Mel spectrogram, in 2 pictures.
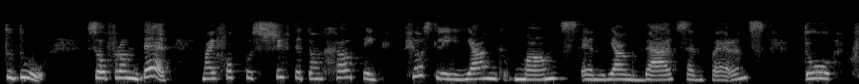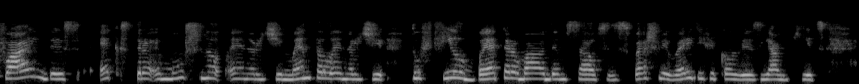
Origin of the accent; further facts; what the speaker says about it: Russia; born there; moved away; also born or lived in Canada / New York City, United States; yes, I was born in Russia, but I left Russia many years ago. I went to Canada. I completed my education in Canada. I did some work in Canada, moved to America, and actually spent most of my life in New York City.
